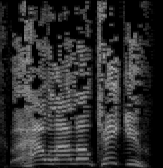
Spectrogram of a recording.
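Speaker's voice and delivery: very high, loud, called-out shout. As two men jog off between burning wrecks, a man calls after them: shouting. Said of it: "Zeller shouted".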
